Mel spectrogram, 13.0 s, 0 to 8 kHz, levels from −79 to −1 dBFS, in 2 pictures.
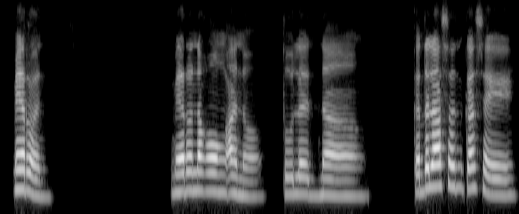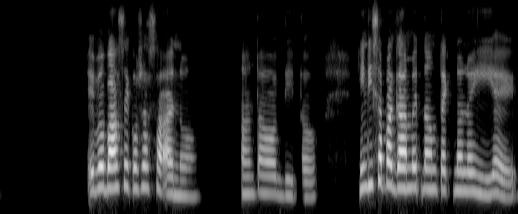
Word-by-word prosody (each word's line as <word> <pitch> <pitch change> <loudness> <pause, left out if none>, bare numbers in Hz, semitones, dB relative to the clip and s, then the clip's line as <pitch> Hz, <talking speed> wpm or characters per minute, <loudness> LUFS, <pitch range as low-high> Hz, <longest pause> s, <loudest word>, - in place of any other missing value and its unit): Meron. 205 -9 +2 1.5
Meron 220 +2 +3
akong 220 -2 +3
ano, 170 -4 -3 0.2
tulad 195 -2 -5
ng, 175 -1 -2 0.6
kadalasan 270 +3 +4
kasi 185 -8 -1 1.1
ibabase 260 +3 +4
ko 260 - -8
siya 265 +1 -5
sa 255 -2 -4 0.2
ano, 170 -2 -13 0.5
anong 200 -1 -11
tawag 200 -2 -7
dito, 170 -2 -15 0.5
hindi 265 +4 -3
sa 330 +3 +1
paggamit 260 -3 +3
ng 250 -1 -2
teknolohiya, 225 -4 -7 0.2
eh. - - -27
215 Hz, 100 wpm, -21 LUFS, 180-255 Hz, 1.5 s, kadalasan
